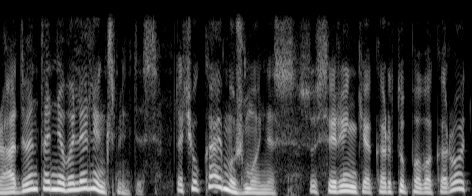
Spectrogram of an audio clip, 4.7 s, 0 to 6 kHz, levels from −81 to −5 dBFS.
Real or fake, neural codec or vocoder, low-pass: real; none; 5.4 kHz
